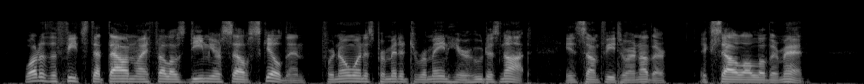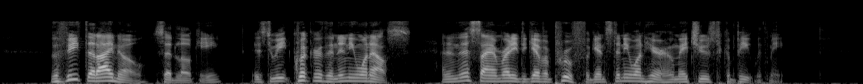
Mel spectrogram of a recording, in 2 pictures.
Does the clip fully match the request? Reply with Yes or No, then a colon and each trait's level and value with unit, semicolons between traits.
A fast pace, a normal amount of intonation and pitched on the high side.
No: fast, 240 wpm; average, 3.8 semitones; low, 125 Hz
